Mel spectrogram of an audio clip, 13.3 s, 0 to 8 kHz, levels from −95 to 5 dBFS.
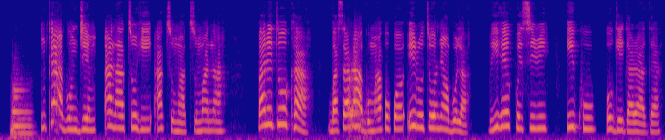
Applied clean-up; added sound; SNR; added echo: neural diffusion model UNIVERSE++.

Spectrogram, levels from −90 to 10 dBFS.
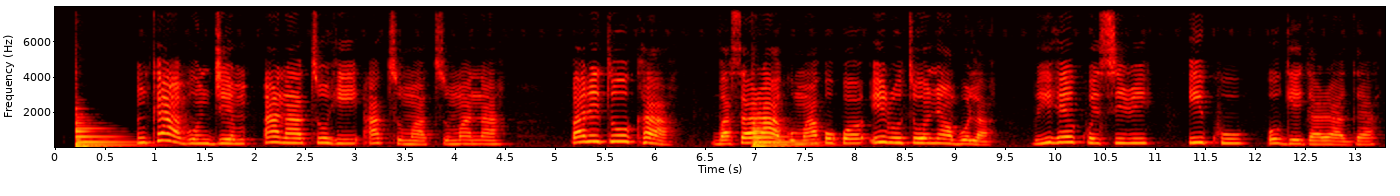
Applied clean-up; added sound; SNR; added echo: none; Bowed string instrument; 0 dB; none.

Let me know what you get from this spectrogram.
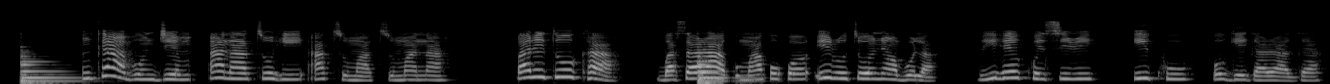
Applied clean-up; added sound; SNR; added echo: neural mask model RNNoise.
